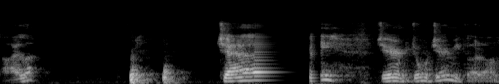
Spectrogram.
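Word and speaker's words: Islay: it looks like it's slave Journey but it's pronounced Isla Chad Jeremy got it on finally so green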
